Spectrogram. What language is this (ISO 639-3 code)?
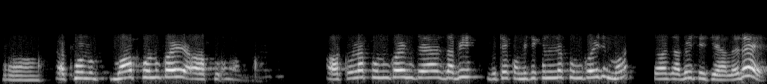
asm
